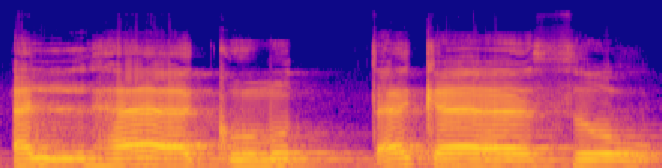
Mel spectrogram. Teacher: सा को अदा करते हुए दोनों दांत जो सामने के ऊपर के दो दांत हैं और नीचे के दो दांत हैं उसमें हल्की सी ज़बान आनी चाहिए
